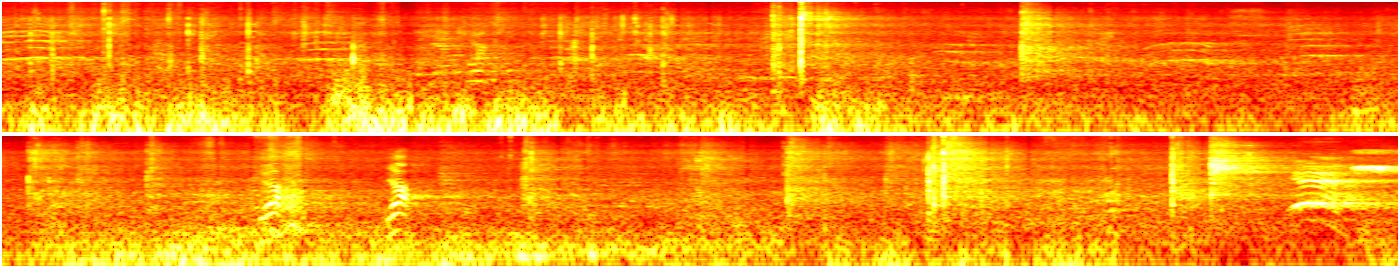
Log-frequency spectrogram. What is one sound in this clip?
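Hockey sticks click and slap against a puck.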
